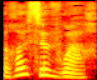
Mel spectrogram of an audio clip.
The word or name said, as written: recevoir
